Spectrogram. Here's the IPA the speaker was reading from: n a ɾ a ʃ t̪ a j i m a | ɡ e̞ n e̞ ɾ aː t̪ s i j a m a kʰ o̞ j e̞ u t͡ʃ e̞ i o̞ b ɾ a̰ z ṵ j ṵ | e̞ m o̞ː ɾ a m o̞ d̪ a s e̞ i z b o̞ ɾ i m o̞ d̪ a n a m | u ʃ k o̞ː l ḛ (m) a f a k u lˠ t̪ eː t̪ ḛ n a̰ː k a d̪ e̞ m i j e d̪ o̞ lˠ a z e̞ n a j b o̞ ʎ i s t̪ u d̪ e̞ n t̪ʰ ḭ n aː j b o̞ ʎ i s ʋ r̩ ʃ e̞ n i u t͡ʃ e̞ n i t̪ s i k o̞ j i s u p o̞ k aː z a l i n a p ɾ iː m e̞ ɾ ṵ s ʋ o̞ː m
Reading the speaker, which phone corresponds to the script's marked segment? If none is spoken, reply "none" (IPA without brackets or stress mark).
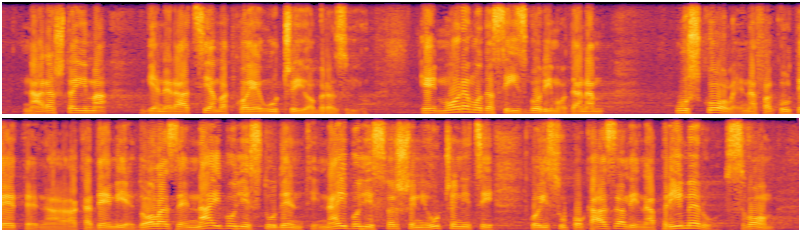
n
